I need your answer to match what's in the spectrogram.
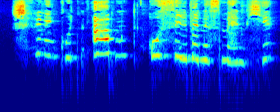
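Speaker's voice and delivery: very high, thin squeaky greeting; tiny mouse voice. A narrator's reading. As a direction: squeak politely like a little mouse. Two mice greet the silver cone. (piepsige, hohe Mäusestimme)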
